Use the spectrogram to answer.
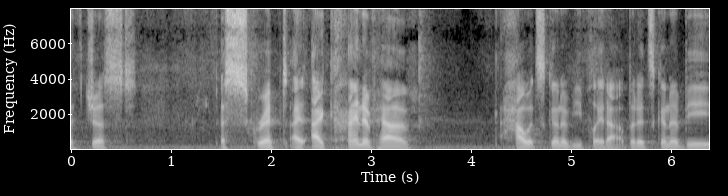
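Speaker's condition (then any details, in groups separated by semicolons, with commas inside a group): No condition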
